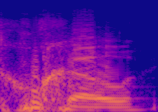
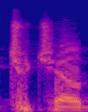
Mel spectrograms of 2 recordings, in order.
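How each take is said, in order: First: It is said with native Czech sounds. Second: It is said with anglicized, non-Czech sounds. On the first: "It's pronounced Chuchel in Czech" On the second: "we're happy when people say Chuchel because it sounds much funnier"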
